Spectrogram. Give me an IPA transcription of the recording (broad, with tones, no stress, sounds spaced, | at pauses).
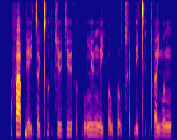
f aː˥ p̚ j e˨˥ j t̪ ɵ˧ ɥ t̪ʰ ʊ˥ k̚ t͡s yː˧ t̪ yː˧ h ʊ˨˥ k̚ o˨˥ w n̪ yː˥ ŋ e˧ j h o˨ w h o˨˩ w t͡sʰ ɐ˨˥ t̚ e˨˥ j t̪ʰ ɪ˥ k̚ pʰ ɐ˨˧ j m ʊ˧ ŋ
